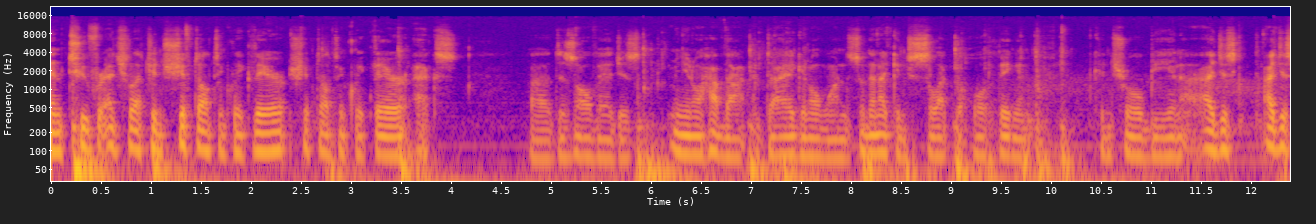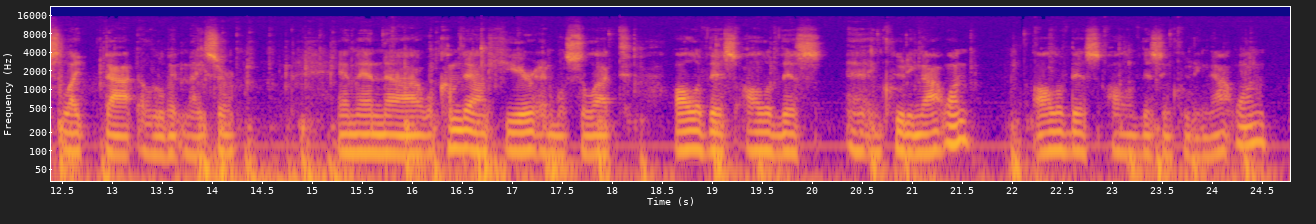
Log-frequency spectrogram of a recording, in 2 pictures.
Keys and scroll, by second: 0.2 2, 3.5 x, 5.9 alt+a, 9.8 ctrl+b, 12.5 Tab, 13.9 alt+a, 15.9 Tab, 16.7 alt+a, 17.3 2.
